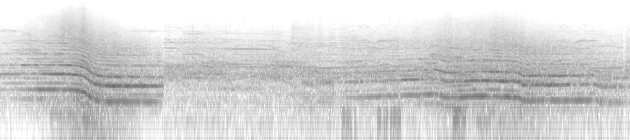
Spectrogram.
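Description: Race car engines howl past on a track in Forza during a realistic-performance league round, two loud revving pass-bys with pitch sweeping down as each car goes by, engine drone continuing between them.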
